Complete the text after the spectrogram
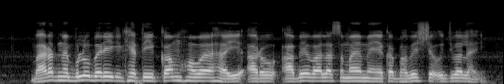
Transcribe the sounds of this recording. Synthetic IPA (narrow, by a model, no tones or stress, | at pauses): bʱaːɾət̪mẽbʊlubeɾikekʰeːt̪ikəmɦoʋəɦəiɔːɾoʔaːbeʋaːlasəməjmẽeːkəɾbʱəʋɪʃjəʊd͡ʒʋəlɦəi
